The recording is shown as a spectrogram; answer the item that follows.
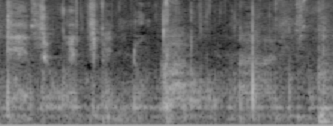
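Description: Rabbits chewing a treat: faint, irregular short crunches and clicks, about half a dozen in two seconds.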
